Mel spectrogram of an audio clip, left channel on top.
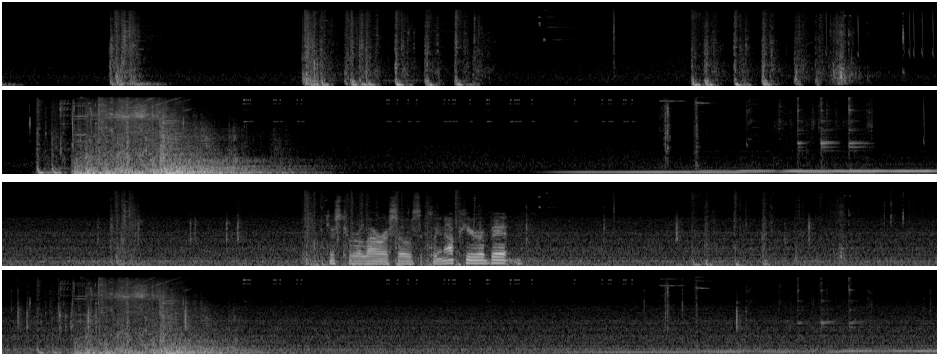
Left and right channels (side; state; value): both; normal; correlation 0.45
